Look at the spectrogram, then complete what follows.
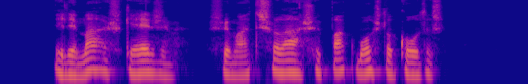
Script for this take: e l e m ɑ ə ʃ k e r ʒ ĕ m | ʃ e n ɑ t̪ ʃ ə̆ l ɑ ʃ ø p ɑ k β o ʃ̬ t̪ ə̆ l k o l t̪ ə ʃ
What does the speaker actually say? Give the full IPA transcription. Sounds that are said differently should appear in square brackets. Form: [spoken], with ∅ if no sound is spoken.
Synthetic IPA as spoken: e l e m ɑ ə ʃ k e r ʒ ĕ m | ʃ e [m] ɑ t̪ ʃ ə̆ l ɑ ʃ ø p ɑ k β o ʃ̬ t̪ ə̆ l k o l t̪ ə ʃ

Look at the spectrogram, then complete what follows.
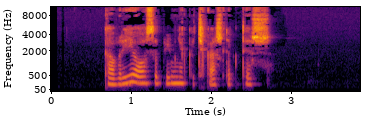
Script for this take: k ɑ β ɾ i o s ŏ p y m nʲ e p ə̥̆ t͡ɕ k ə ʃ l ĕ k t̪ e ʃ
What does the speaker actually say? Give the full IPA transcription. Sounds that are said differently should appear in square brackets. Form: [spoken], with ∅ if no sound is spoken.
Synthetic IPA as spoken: k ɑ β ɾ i o s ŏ p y m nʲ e [k] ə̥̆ t͡ɕ k [ɑ] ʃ l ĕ k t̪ e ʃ

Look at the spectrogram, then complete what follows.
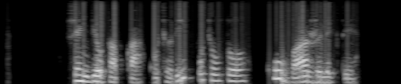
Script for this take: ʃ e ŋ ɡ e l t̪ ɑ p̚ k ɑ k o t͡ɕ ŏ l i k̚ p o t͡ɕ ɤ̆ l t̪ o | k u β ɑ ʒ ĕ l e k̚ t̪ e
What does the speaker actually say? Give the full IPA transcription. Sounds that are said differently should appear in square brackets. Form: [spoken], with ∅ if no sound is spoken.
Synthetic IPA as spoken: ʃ e ŋ ɡ e l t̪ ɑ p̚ k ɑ k o t͡ɕ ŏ [ɾ] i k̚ p o t͡ɕ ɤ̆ l t̪ o | k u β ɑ ʒ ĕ l e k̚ t̪ e

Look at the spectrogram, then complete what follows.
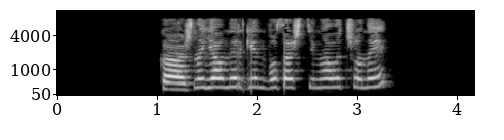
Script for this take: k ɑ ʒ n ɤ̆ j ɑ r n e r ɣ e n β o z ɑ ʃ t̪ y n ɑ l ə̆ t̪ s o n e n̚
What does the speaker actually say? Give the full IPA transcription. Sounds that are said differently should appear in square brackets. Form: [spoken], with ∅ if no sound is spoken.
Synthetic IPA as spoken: k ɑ ʒ n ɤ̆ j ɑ [l] n e r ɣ e n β o z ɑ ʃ t̪ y [ŋ] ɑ l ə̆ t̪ [ʃ] o n e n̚

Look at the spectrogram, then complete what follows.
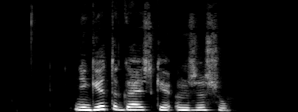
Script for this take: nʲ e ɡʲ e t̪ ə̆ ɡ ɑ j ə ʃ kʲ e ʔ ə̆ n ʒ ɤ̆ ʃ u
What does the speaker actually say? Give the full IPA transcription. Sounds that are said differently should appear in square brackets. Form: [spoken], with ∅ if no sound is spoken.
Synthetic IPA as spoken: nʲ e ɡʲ e t̪ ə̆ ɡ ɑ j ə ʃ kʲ e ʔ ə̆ n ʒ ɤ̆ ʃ u

